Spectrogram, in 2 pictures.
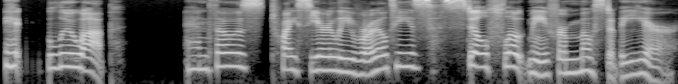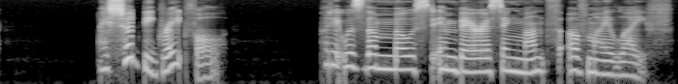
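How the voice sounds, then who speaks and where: A woman narrating a first-person novel as an audiobook, with expressive, wry delivery. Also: medium pitch, takes it slowly, dry recording, clean studio sound.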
